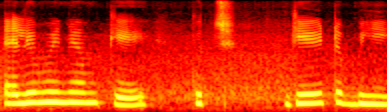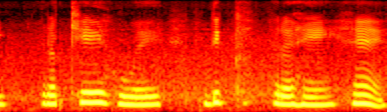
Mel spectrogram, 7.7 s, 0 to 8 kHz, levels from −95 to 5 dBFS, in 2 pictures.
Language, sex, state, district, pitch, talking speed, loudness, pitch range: Hindi, female, Madhya Pradesh, Dhar, 235 Hz, 75 wpm, -13 LUFS, 215-260 Hz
